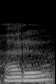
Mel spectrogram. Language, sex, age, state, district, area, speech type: Bodo, female, 60+, Assam, Chirang, rural, spontaneous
